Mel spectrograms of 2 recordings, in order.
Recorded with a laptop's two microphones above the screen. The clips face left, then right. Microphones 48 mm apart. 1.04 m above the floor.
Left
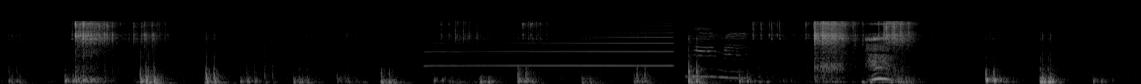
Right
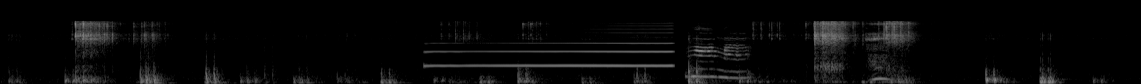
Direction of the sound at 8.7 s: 30° left (ahead or behind).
